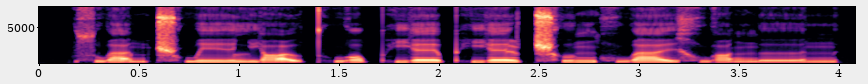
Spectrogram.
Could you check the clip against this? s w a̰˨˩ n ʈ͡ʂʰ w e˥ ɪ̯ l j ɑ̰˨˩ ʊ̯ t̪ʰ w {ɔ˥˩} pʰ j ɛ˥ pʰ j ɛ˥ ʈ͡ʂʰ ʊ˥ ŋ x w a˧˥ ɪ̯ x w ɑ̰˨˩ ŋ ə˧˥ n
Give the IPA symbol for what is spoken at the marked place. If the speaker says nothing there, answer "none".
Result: ɔ˥˩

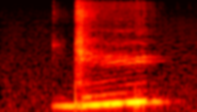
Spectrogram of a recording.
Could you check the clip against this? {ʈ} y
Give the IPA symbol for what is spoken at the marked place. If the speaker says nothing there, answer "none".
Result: d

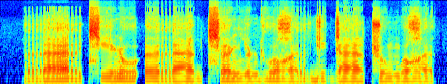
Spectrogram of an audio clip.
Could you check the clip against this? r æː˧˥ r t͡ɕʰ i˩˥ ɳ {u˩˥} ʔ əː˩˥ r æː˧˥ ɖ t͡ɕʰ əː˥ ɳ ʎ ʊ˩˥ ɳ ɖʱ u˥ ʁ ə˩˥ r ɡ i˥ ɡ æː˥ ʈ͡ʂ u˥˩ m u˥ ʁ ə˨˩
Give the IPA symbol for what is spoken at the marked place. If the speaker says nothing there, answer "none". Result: u˧˥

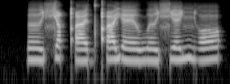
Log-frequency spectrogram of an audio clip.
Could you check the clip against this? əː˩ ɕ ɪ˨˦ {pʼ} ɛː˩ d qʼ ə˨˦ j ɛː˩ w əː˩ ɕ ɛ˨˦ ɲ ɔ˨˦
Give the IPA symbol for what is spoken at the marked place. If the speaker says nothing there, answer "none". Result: qʼ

